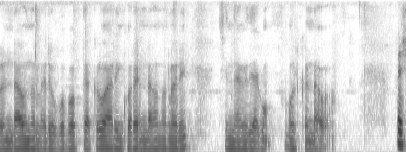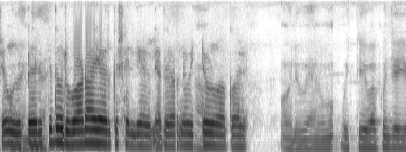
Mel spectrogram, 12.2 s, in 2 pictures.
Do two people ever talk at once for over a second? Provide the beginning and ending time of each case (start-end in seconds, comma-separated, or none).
none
